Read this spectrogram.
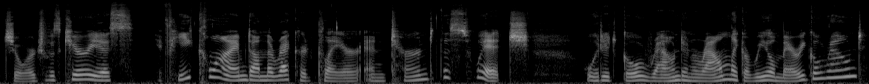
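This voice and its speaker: Animated woman reading a children's storybook. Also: mid-range voice. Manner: animated, dramatic emphasis with drawn-out words. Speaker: children's book read-aloud narrator. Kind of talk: expressive scripted bedtime story narration.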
